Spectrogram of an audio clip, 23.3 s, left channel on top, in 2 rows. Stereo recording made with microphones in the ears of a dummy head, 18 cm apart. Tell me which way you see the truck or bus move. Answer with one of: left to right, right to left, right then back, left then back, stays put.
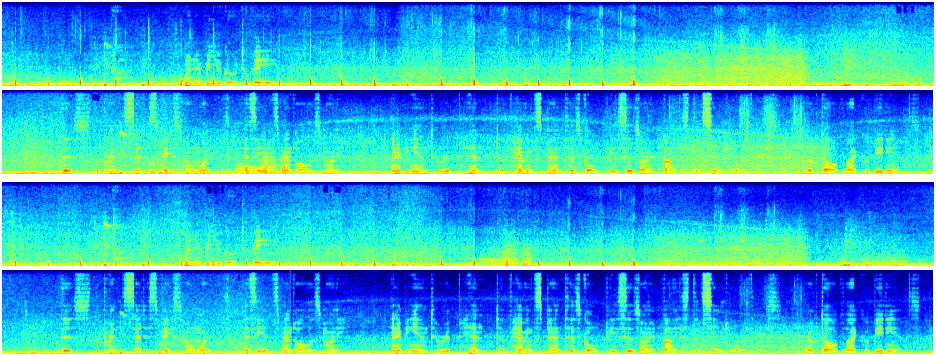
right to left.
